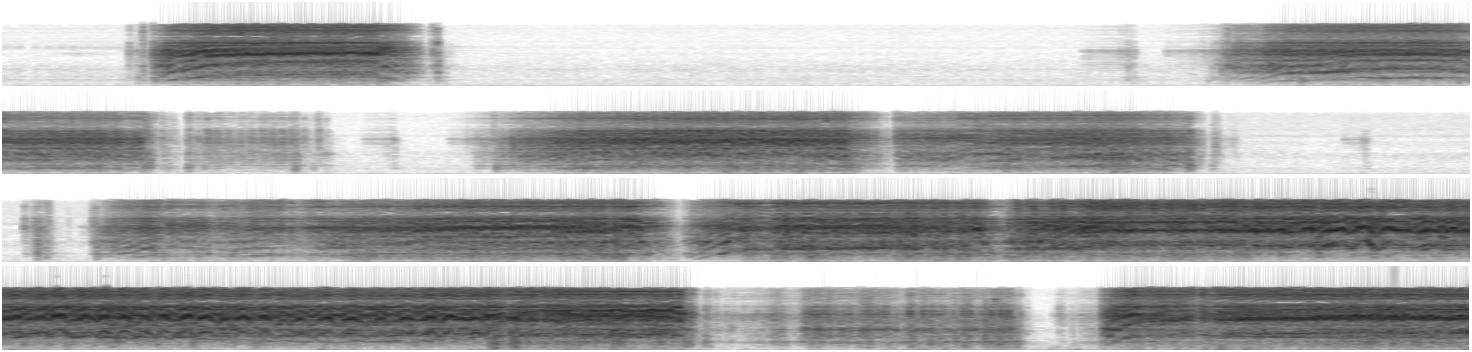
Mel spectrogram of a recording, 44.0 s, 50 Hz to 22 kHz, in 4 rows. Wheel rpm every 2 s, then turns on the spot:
60, 50, 0, 0, 40, 80, 20, 40, 80, 70, 0, 60, 120, 120, 130, 210, 210, 180, 180, 40, 80, 200.
38-40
